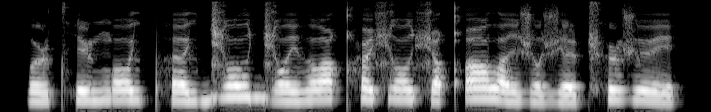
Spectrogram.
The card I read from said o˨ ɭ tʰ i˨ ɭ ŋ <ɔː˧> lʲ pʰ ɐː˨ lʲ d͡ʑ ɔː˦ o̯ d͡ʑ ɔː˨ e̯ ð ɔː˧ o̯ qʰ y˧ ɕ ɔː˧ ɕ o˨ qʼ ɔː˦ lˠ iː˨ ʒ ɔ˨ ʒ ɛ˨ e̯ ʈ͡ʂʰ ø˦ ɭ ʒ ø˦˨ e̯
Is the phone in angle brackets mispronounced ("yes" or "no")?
no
